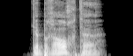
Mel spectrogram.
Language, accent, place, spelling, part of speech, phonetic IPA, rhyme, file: German, Germany, Berlin, gebrauchte, adjective / verb, [ɡəˈbʁaʊ̯xtə], -aʊ̯xtə, De-gebrauchte.ogg
- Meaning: inflection of gebraucht: 1. strong/mixed nominative/accusative feminine singular 2. strong nominative/accusative plural 3. weak nominative all-gender singular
